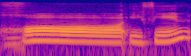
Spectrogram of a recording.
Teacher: Illa khaifin, kha in this case is a heavy letter. Kha is always heavy, but in this case, because it is followed by an alif mad, the alif mad will also be heavy. So khaifin, this is a four count heavy mad.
